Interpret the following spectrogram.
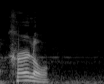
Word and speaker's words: colonel: language that I hate the uh pronunciation on based on the spelling uh colonel yeah why do you say that I don't know I hate it there's no R there's not a single R in there Co should be like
